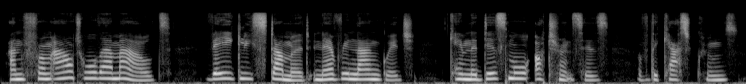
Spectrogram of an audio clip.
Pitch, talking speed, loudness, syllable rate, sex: 235 Hz, 145 wpm, -18 LUFS, 5.1 syllables/s, female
